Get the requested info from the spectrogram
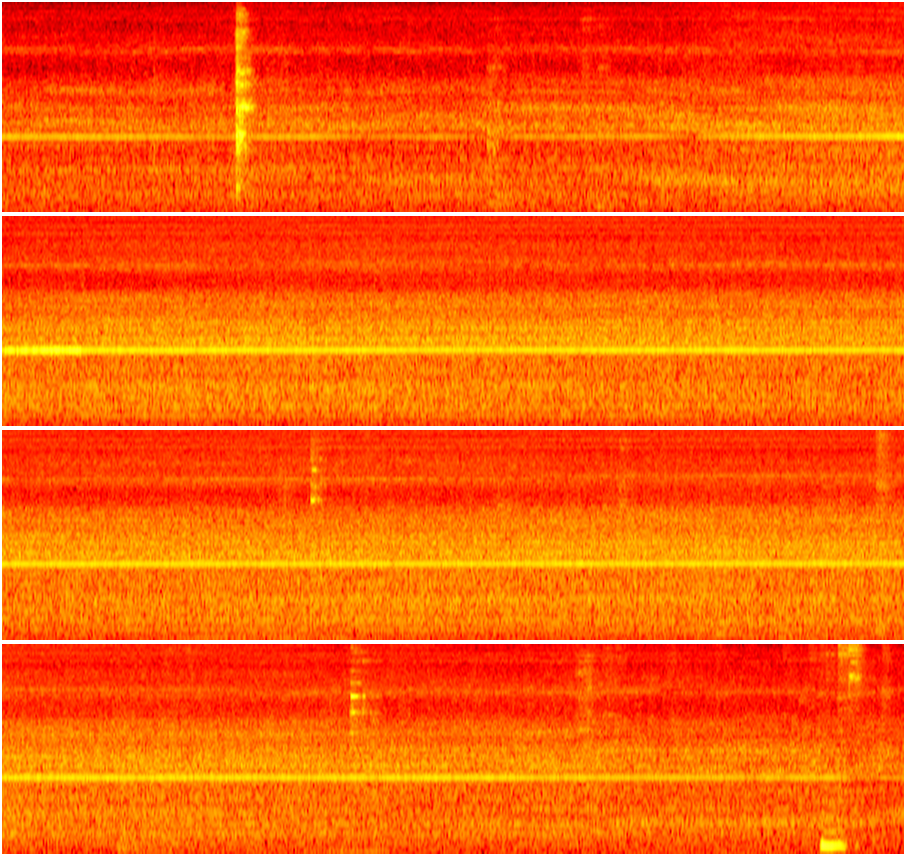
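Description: Craft heat gun running steadily, its fan blowing hot air with a steady high whine as it dries wet acrylic paint to touch dry. A sharp knock comes about two seconds in, and the blowing grows a little louder about seven seconds in.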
